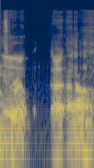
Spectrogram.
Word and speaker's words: mozzarella: Mozzarella. Who here took 7.5 years of Italian? Well, you would know it's the most phonetic language, and you pronounce that last A.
